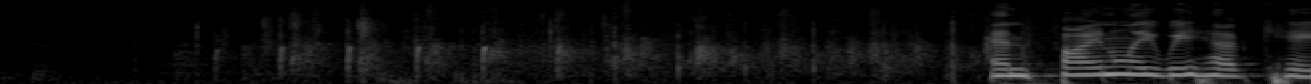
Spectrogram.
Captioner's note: applause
